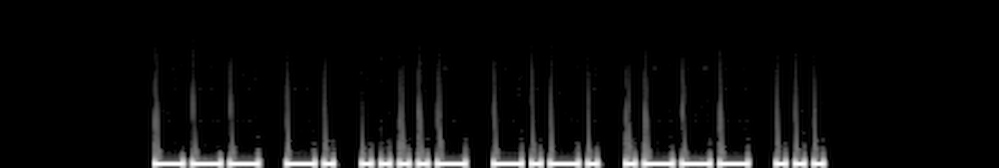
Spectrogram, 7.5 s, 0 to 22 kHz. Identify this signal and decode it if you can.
Morse code, heard as a keyed tone, about 17 wpm, 700 Hz. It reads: ON4CJS
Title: DXCC-100 Call Signs - 6 Characters - 17wpm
